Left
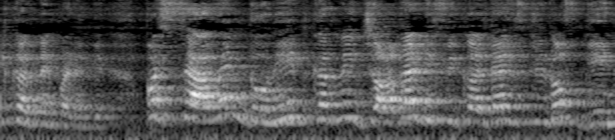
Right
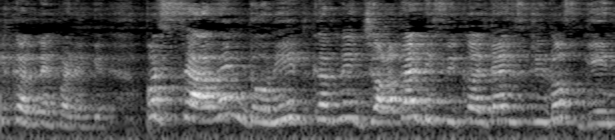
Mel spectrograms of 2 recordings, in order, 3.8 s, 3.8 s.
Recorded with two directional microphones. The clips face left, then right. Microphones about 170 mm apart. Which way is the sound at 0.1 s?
20° right (ahead or behind).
